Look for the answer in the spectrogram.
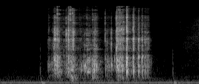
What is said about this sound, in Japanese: はあふうと深いため息をついて刑事さんは一つのスマートフォンを僕の前に置いた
